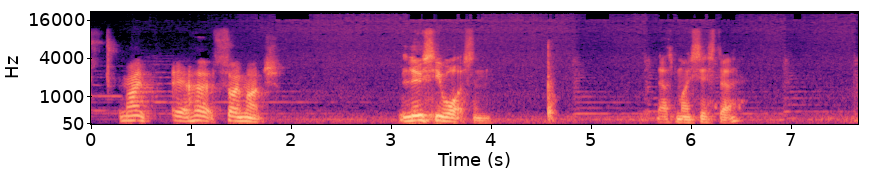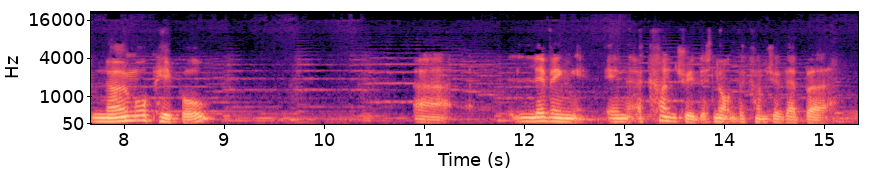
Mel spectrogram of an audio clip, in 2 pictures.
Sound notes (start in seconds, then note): none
